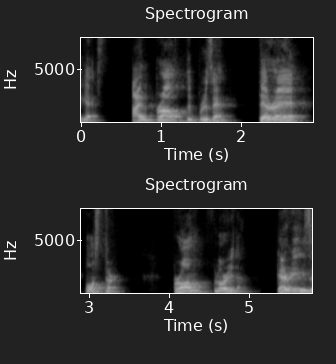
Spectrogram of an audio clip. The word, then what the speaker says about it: Tere: Well, let me just say right away, my name is Tere, so it kind of rhymes with hooray.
